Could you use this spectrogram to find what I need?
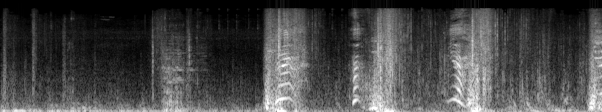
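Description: A pickaxe chips at rock in short knocks.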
